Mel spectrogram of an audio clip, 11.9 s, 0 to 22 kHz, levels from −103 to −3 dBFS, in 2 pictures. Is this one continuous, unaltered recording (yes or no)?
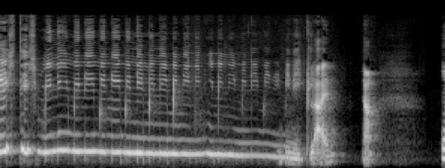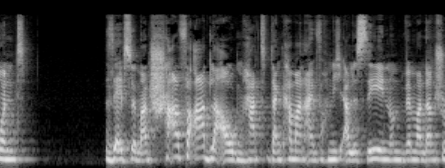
yes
